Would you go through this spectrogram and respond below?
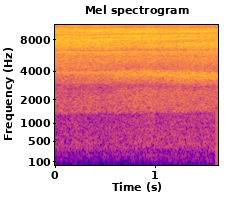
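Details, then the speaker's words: Vacuum leak on a truck with unstable running, power loss and high fuel use: steady high-pitched hiss over a barely audible engine as air is sucked past flattened, worn intake gaskets that no longer seat; gaskets must be replaced. "y pues por aquí entra aire que no debería de entrar"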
